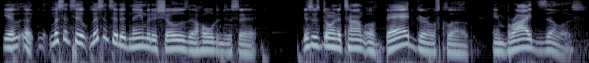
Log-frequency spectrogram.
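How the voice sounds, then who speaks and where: Crude, loud-swinging man reacting on stream. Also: medium pitch, very animated, moderate pace, dry recording, faint music behind. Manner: crude, laughing, swings from mumbled asides to loud outbursts. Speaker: stream host. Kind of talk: casual reaction commentary.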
